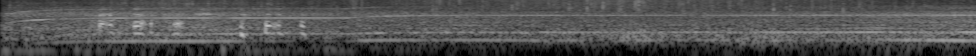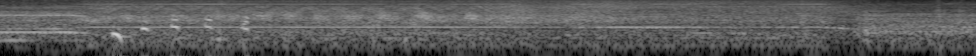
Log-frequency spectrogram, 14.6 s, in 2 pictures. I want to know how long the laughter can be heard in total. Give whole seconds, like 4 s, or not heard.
3 s.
